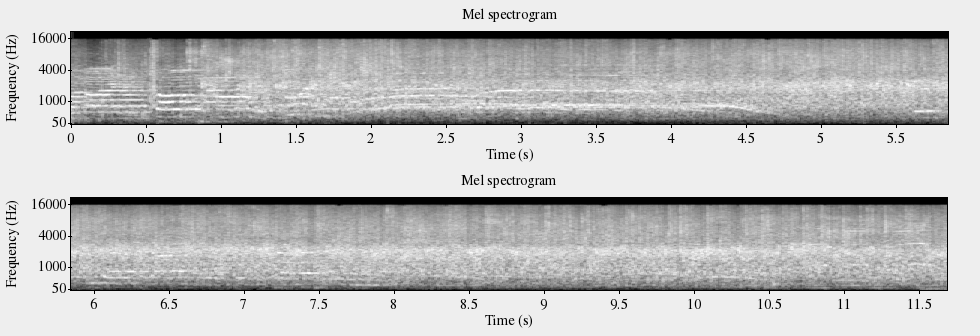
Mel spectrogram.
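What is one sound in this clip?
A crowd of women ululate and cheer.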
